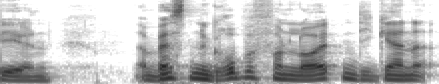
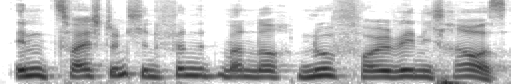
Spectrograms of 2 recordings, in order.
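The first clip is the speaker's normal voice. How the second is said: much higher, confused huh then protest; can't believe what he's hearing; baffled disbelief; 9 semitones higher than usual. Retold or imitated. Reacting to the friend's two-hour claim, baffled and higher. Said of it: "Und ich so".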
